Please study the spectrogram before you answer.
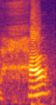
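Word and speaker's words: ح: So first one is ha. Ha is the mid of the throat letter, ha. This will be pronounced when we will enclose our throat, ha, like it has special sound, ha, ha.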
